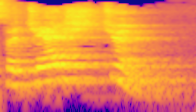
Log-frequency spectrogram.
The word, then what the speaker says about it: suggestion: I seek your suggestion the last Sy of this word would be stress as a CH so the right pronunciation of the word is suggestion if I say that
